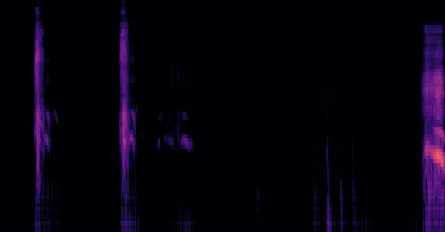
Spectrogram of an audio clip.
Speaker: he sneezes, this makes the funniest noise.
